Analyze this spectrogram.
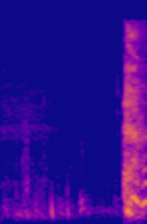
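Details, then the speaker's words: After a quiet stretch of low room noise, a single sharp, loud cough ends the clip, from an adult conference speaker who says she has a cough and flu. "excuse me because of how my voice would be a bit irritating because of the cough and flu i'm already having"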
